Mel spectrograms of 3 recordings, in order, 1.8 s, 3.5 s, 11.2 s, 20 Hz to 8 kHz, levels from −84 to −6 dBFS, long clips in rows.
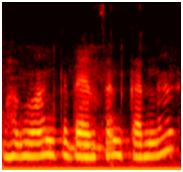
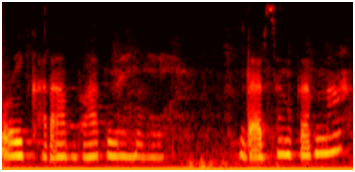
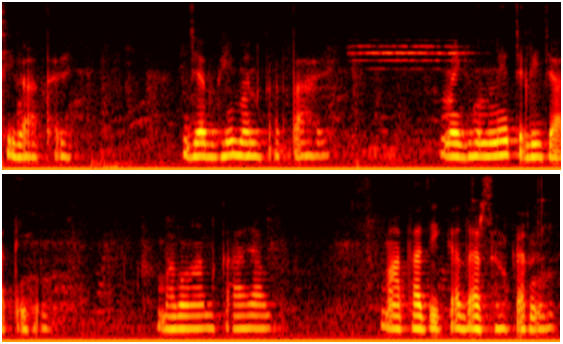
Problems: constant background noise, continuous background conversations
